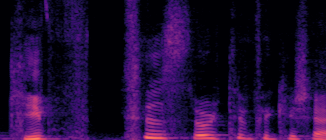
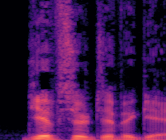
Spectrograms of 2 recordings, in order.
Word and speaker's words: gift certificate: 되게 빠르게 발음할 텐데 특히 이 끝자음 T는 거의 발음을 안 해요. 그래서 실제 발음은 gift certificate이 아니라 이 사람처럼 하셔야 돼요. certificate, 다시요. give certificate, 이렇게 되게 빠르죠.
